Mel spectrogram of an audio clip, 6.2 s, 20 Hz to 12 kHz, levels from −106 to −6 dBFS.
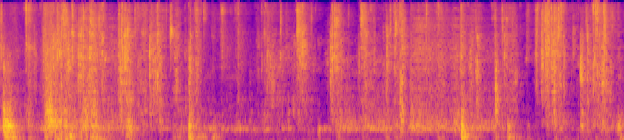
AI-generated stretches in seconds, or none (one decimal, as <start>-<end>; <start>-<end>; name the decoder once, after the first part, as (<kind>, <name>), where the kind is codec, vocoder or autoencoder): none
